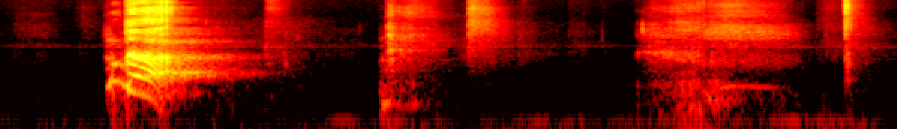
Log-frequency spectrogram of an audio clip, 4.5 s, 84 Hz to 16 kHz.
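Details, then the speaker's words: Closed-mouth hiccups about eight minutes into a roughly 10-minute spell, in a seated person: sharp hiccups with short voiced catches and faint breaths between. "I like the I like the way a closed mouth hiccup sounds actually I do enjoy that"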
